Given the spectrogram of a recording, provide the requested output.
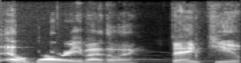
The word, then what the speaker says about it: Eldar: Tau, It's pronounced Eldari, by the way.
